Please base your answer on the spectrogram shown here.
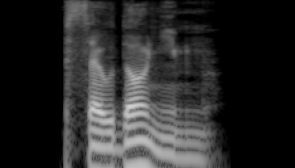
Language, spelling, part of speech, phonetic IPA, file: Polish, pseudonim, noun, [psɛwˈdɔ̃ɲĩm], Pl-pseudonim.ogg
